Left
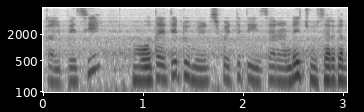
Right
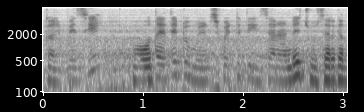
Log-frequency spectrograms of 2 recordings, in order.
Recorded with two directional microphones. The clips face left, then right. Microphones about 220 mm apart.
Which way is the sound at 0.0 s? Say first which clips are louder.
Left 9 dB; 30° left (ahead or behind).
